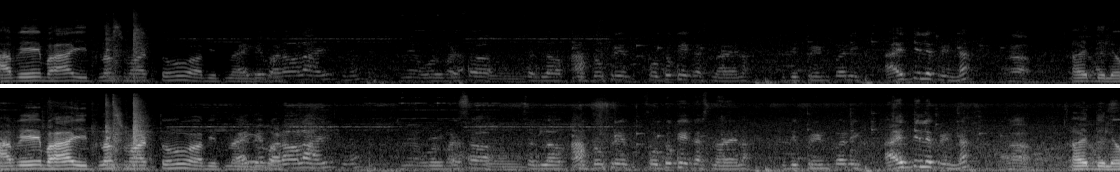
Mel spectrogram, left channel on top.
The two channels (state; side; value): quieter; left; 14.8 dB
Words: भाई इतना स्मार्ट तो हो अब इतना है देखो. कसं सगळं फोटो केक असणार आहे ना. तिथे प्रिंट पण आहेत दिले प्रिंट ना. आहेत दिले.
